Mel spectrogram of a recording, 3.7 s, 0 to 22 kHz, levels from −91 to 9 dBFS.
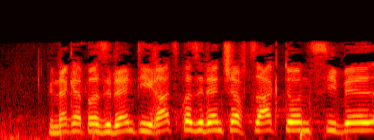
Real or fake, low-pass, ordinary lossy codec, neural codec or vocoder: real; 7.2 kHz; none; none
